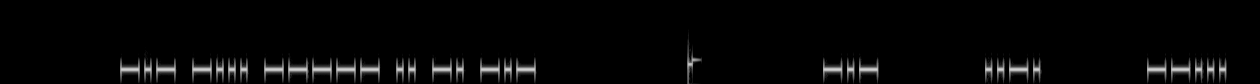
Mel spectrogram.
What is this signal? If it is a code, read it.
Morse code, heard as a keyed tone, about 20 wpm, spaced as for 13 wpm, 700 Hz. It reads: KB0INK KF7
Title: USA Call Signs - 6 Characters - 6x Character Spacing - 20wpm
